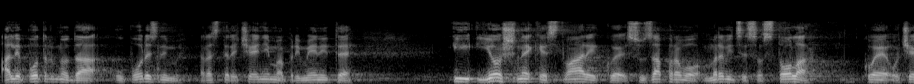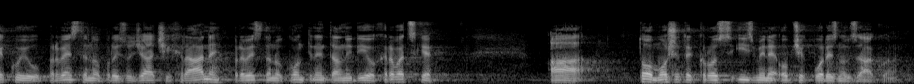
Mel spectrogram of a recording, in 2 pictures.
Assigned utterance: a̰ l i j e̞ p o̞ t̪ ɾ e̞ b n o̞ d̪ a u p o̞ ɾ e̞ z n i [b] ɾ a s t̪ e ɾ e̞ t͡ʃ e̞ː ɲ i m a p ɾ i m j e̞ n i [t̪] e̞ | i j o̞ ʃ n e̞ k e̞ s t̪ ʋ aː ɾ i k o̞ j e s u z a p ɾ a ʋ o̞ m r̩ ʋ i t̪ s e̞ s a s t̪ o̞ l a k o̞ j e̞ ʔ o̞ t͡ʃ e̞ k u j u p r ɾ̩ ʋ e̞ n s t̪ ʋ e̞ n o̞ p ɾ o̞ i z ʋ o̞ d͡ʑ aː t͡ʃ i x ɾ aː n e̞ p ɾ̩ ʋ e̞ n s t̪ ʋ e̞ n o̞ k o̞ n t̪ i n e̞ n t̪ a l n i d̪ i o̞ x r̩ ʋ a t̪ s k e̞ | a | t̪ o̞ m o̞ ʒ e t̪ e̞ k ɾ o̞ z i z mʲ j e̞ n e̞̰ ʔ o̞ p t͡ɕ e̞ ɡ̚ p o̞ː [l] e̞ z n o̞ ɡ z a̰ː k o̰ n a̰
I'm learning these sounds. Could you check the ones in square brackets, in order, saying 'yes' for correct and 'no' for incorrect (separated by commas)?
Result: no, yes, no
